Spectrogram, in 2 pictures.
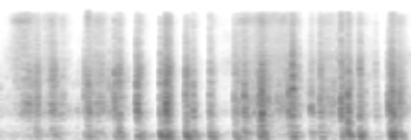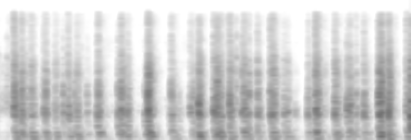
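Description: Fingertips tap quickly on the lid and compartments of a medium clear plastic organizer box filled with pearl and acrylic beads, lying on a wooden table. A rapid stream of light, dry plastic clicks with a bright edge, each decaying almost instantly, is heard as the beads rattle inside.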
